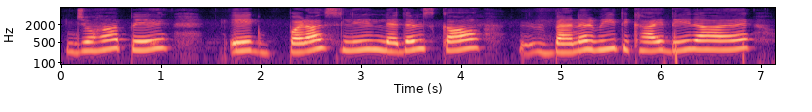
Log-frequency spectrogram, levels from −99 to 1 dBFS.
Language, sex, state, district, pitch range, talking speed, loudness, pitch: Hindi, female, Jharkhand, Palamu, 255-290 Hz, 110 wpm, -17 LUFS, 270 Hz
